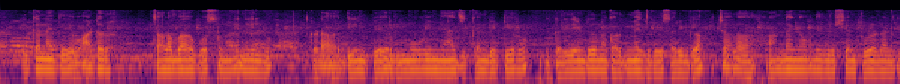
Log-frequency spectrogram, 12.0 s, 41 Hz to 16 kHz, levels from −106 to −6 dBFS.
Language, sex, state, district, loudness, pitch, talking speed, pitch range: Telugu, male, Telangana, Karimnagar, -43 LUFS, 110 Hz, 115 wpm, 110-115 Hz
